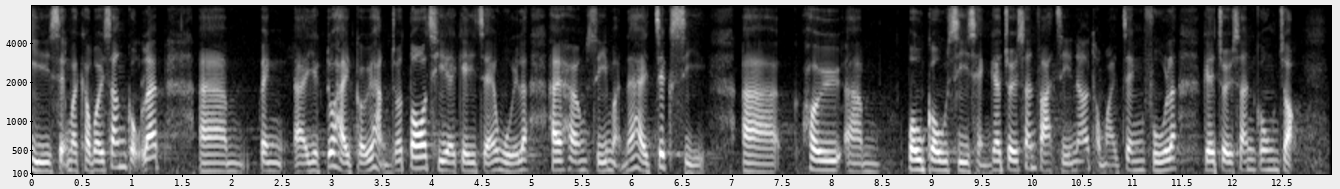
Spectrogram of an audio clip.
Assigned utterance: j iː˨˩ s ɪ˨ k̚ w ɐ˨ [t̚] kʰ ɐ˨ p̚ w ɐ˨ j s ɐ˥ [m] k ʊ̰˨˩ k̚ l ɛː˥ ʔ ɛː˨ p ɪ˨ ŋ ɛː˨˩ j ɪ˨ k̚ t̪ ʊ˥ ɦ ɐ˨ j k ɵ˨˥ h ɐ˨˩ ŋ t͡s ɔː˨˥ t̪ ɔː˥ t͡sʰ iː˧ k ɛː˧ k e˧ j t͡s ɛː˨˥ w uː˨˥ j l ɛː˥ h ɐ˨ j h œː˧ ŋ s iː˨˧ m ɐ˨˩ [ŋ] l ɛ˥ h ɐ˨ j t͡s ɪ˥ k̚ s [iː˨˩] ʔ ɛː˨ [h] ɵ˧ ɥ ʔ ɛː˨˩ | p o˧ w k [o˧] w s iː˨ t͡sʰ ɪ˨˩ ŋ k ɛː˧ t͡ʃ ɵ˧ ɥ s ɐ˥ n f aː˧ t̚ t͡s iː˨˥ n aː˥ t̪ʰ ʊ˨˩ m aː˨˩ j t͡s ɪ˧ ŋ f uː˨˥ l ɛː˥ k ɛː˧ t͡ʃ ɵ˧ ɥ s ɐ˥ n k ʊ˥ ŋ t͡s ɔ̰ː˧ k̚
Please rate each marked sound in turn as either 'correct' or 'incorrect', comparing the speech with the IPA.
correct, incorrect: ŋ, incorrect: n, correct, correct, correct

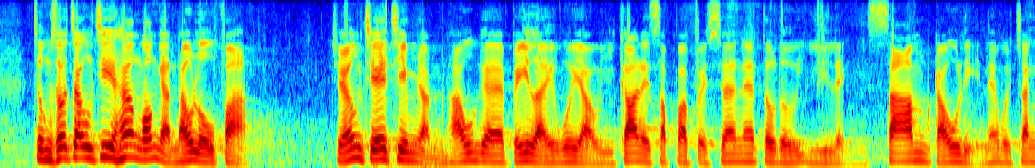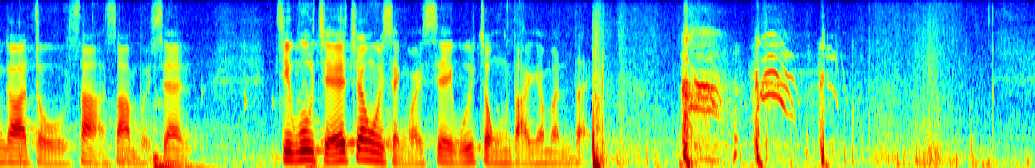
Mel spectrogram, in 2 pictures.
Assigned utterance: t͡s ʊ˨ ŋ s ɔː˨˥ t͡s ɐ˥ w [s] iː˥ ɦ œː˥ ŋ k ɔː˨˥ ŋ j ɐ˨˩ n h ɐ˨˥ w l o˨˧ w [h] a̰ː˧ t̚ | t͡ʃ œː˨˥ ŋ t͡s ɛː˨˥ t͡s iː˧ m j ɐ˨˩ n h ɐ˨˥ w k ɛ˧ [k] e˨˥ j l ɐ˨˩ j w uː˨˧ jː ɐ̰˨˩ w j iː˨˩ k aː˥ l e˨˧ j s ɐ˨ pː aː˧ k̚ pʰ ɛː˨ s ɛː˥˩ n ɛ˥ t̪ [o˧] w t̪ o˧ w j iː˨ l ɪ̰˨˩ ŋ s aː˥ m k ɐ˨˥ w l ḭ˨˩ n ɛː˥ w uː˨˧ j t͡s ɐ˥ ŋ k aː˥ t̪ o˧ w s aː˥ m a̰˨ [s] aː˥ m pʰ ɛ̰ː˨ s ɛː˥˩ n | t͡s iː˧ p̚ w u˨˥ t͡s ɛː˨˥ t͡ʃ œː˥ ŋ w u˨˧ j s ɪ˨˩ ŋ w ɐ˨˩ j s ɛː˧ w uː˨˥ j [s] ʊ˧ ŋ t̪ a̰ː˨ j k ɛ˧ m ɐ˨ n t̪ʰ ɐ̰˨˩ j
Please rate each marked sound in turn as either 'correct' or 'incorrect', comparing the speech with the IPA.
incorrect: t͡s, incorrect: f, incorrect: p, correct, correct, incorrect: t͡s

